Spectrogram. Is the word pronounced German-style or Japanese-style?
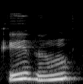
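German-style. It is said with German sounds and umlaut. "das Wort Übung"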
